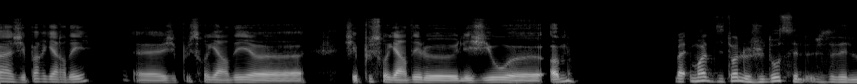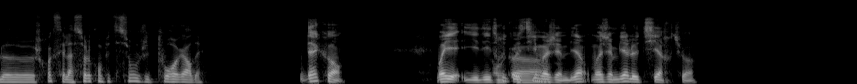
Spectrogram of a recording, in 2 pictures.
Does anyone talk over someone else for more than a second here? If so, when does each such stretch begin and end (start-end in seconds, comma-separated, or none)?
none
